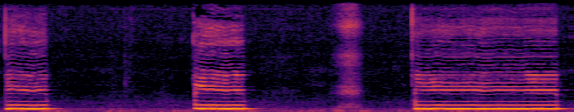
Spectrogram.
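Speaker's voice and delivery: high, monotone beeps, widely spaced; one high beep at a time, the last held long; imitated keypad beeps. Imitating slow, careful button presses, high held beeps. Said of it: "I press each button".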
